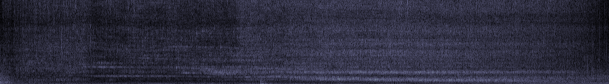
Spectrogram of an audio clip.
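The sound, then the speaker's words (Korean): Steady hissing, bubbling water like a kettle coming to a boil, joined midway by a louder rush of water filling a container, its pitch shifting as it fills. Continuous, no voices. “물 끓는 소리 물 받는 소리 모두 들으면서 마무리하겠습니다.”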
